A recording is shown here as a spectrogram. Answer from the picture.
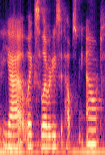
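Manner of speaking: normal talking voice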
